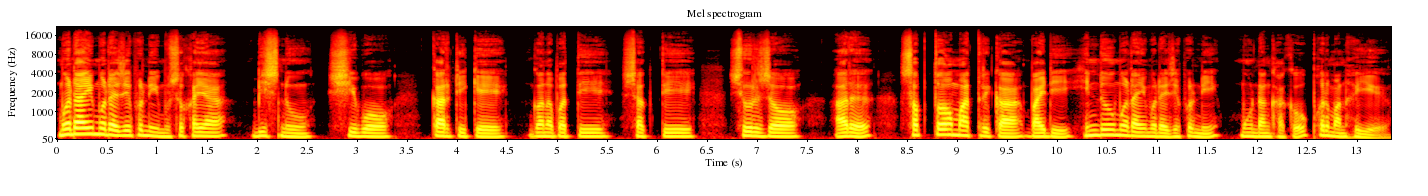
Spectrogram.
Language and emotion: Bodo, neutral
